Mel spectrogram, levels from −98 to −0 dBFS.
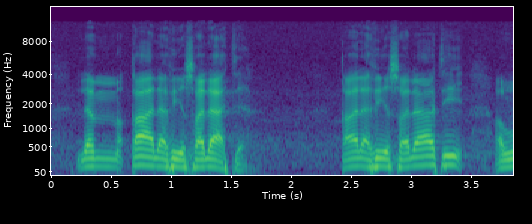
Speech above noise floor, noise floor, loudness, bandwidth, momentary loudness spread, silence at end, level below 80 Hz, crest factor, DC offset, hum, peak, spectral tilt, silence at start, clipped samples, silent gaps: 34 dB; -61 dBFS; -28 LUFS; 12 kHz; 11 LU; 0 s; -54 dBFS; 18 dB; under 0.1%; none; -10 dBFS; -6 dB/octave; 0.2 s; under 0.1%; none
